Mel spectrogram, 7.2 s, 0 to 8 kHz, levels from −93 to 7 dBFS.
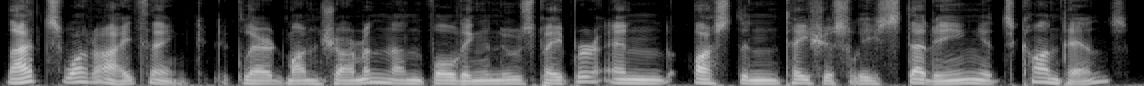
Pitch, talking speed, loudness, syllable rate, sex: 115 Hz, 115 wpm, -22 LUFS, 4.1 syllables/s, male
